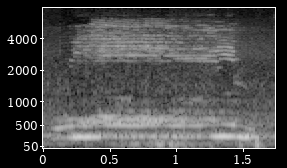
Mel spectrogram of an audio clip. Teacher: میم کا تعلق ہمارے ہونٹوں سے ہے. ہمارے ہونٹوں کو آپس میں ملائیں گے جب تو ادا ہوگا میم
